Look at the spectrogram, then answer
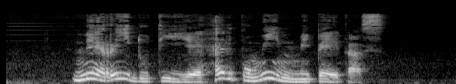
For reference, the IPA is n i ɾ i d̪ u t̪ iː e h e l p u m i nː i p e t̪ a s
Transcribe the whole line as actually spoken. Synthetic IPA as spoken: n e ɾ i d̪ u t̪ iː e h e l p u m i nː i p e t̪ a s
